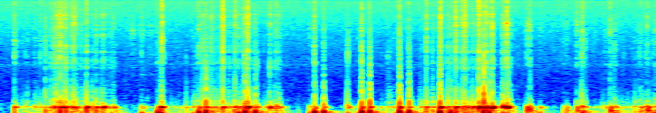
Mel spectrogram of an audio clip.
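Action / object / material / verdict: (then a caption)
tap / metal wire-mesh microphone grille / metal mesh / none. Fingertips tap and scratch the hollow metal wire-mesh dome grille of a Blue Yeti USB microphone, close to the capsule. The result is a run of deep, boomy thumps mixed with dense scratchy rustling over a steady low droning hum, with brief gaps where the contact stops.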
